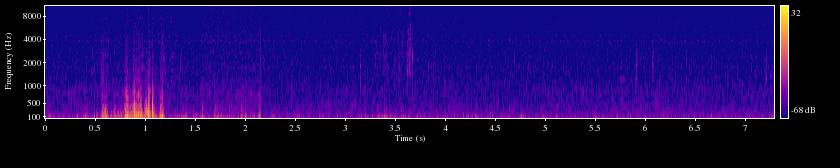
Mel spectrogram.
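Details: A single low thump in the first second, then near-silence with only faint scattered rustles.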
